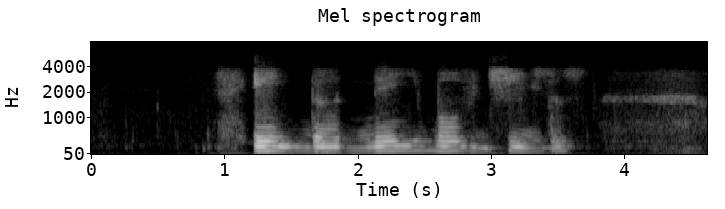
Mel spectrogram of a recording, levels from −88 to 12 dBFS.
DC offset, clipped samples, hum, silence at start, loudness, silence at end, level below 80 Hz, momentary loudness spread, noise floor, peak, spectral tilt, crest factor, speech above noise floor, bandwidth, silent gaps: under 0.1%; under 0.1%; none; 1 s; -25 LUFS; 1.05 s; -58 dBFS; 22 LU; -72 dBFS; -4 dBFS; -11.5 dB/octave; 22 dB; 48 dB; 4 kHz; none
